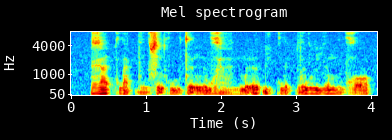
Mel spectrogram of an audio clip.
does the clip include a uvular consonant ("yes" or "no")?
no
